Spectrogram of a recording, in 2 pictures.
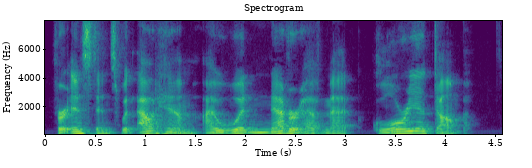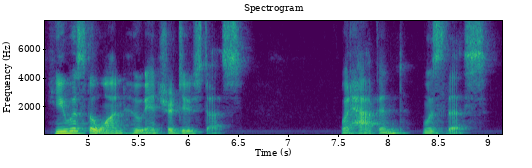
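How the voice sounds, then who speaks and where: A man's voice: low voice, a bit bright. A man reading a children's story aloud expressively, with casual asides to his listeners. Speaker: reader reading a children's novel aloud to students.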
